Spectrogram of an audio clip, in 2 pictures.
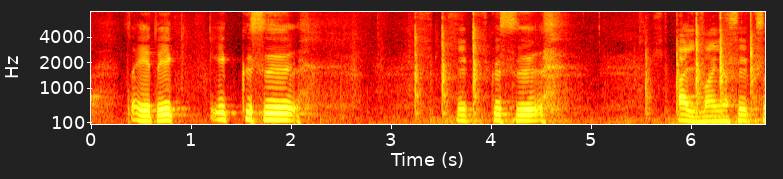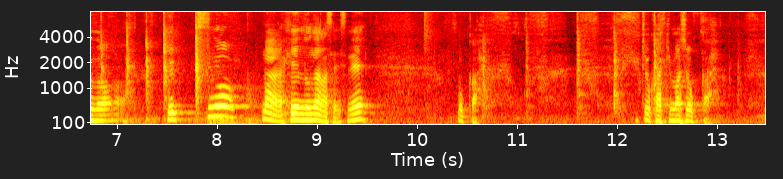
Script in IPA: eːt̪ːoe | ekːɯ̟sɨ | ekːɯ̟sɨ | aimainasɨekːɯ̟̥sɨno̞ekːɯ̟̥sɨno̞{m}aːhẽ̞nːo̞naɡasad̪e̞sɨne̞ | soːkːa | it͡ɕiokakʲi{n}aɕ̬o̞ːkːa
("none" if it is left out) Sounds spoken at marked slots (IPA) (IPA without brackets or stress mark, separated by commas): m, m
